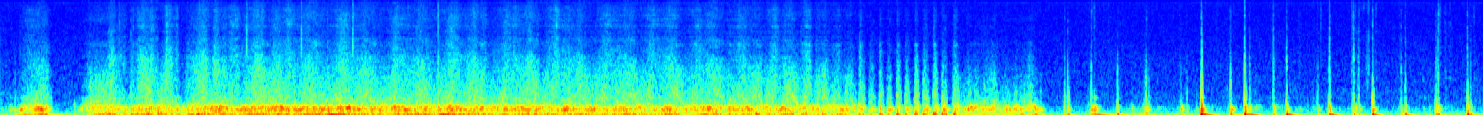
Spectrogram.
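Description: Fingertips and short nails rub and scratch the sides of a silver condenser microphone's hollow metal mesh grille, producing a dense, boomy low rumble of friction noise. After about ten seconds the steady rubbing gives way to a string of separate sharp scrapes and thuds.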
